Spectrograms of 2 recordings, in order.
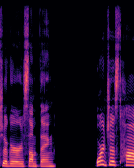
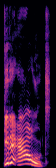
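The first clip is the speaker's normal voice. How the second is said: high, loud frantic screech; panicked screech; 8 semitones higher, 6 dB louder, slower than usual. A narrator's reading. Emma shrieks, frantically clawing at her hair. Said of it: "I screeched".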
